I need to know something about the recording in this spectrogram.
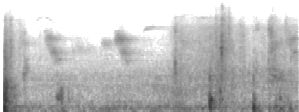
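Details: A Welsh Corgi puppy hiccups, giving short, abrupt thumping clicks spaced unevenly in a quiet room; the owner was surprised, and the hiccups stopped soon after it rested.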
